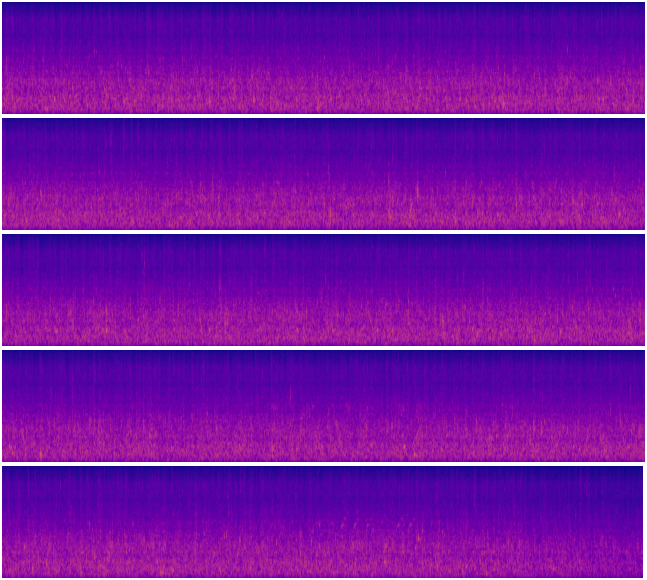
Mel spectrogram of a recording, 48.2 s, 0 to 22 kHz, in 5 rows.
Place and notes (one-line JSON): {"title": "初英親水生態公園, 南華村 - Streams", "date": "2014-08-28 09:02:00", "description": "Streams of sound, Hot weather\nZoom H2n MS+XY", "latitude": "23.95", "longitude": "121.54", "altitude": "82", "timezone": "Asia/Taipei"}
